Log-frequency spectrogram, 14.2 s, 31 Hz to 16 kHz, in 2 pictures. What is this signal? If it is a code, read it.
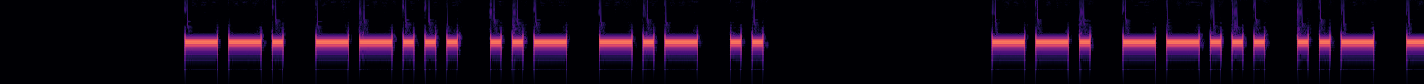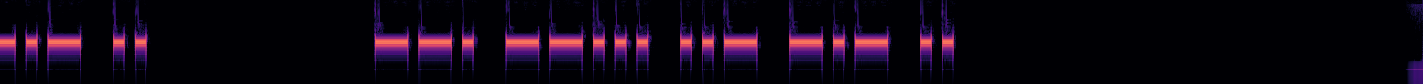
Morse code, heard as a keyed tone, about 22 wpm, 700 Hz. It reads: G7UKI G7UKI G7UKI
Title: DXCC-100 Call Signs - 5 Characters - Repeated 3x - 22wpm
